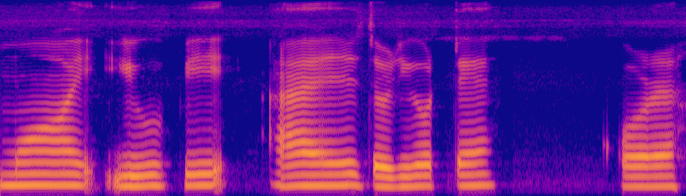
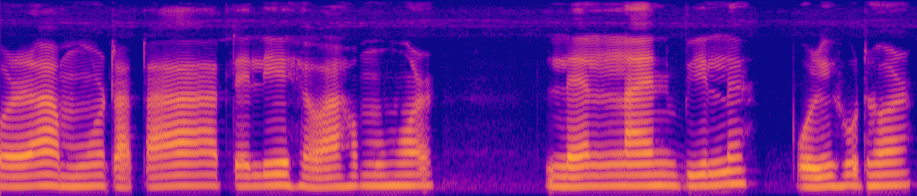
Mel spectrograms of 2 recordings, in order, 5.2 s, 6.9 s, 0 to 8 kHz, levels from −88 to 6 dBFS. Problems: none marked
